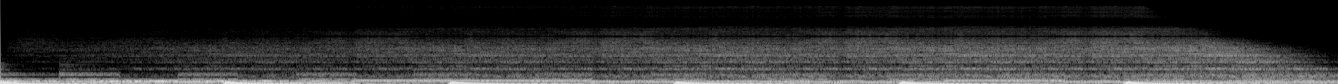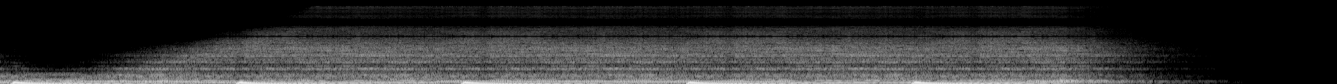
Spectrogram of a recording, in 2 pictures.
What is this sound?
Space Port 3
Cool sound created on an old Korg NX5R sound module.
Scifi, Spooky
